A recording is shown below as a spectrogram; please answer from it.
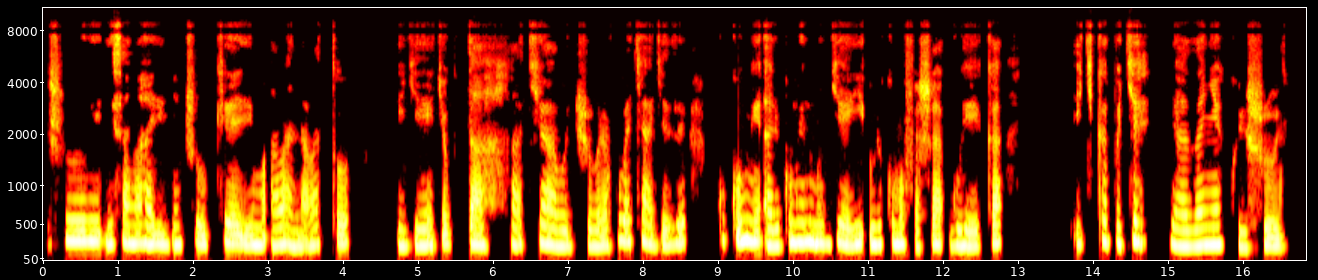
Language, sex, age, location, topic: Kinyarwanda, female, 18-24, Huye, education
